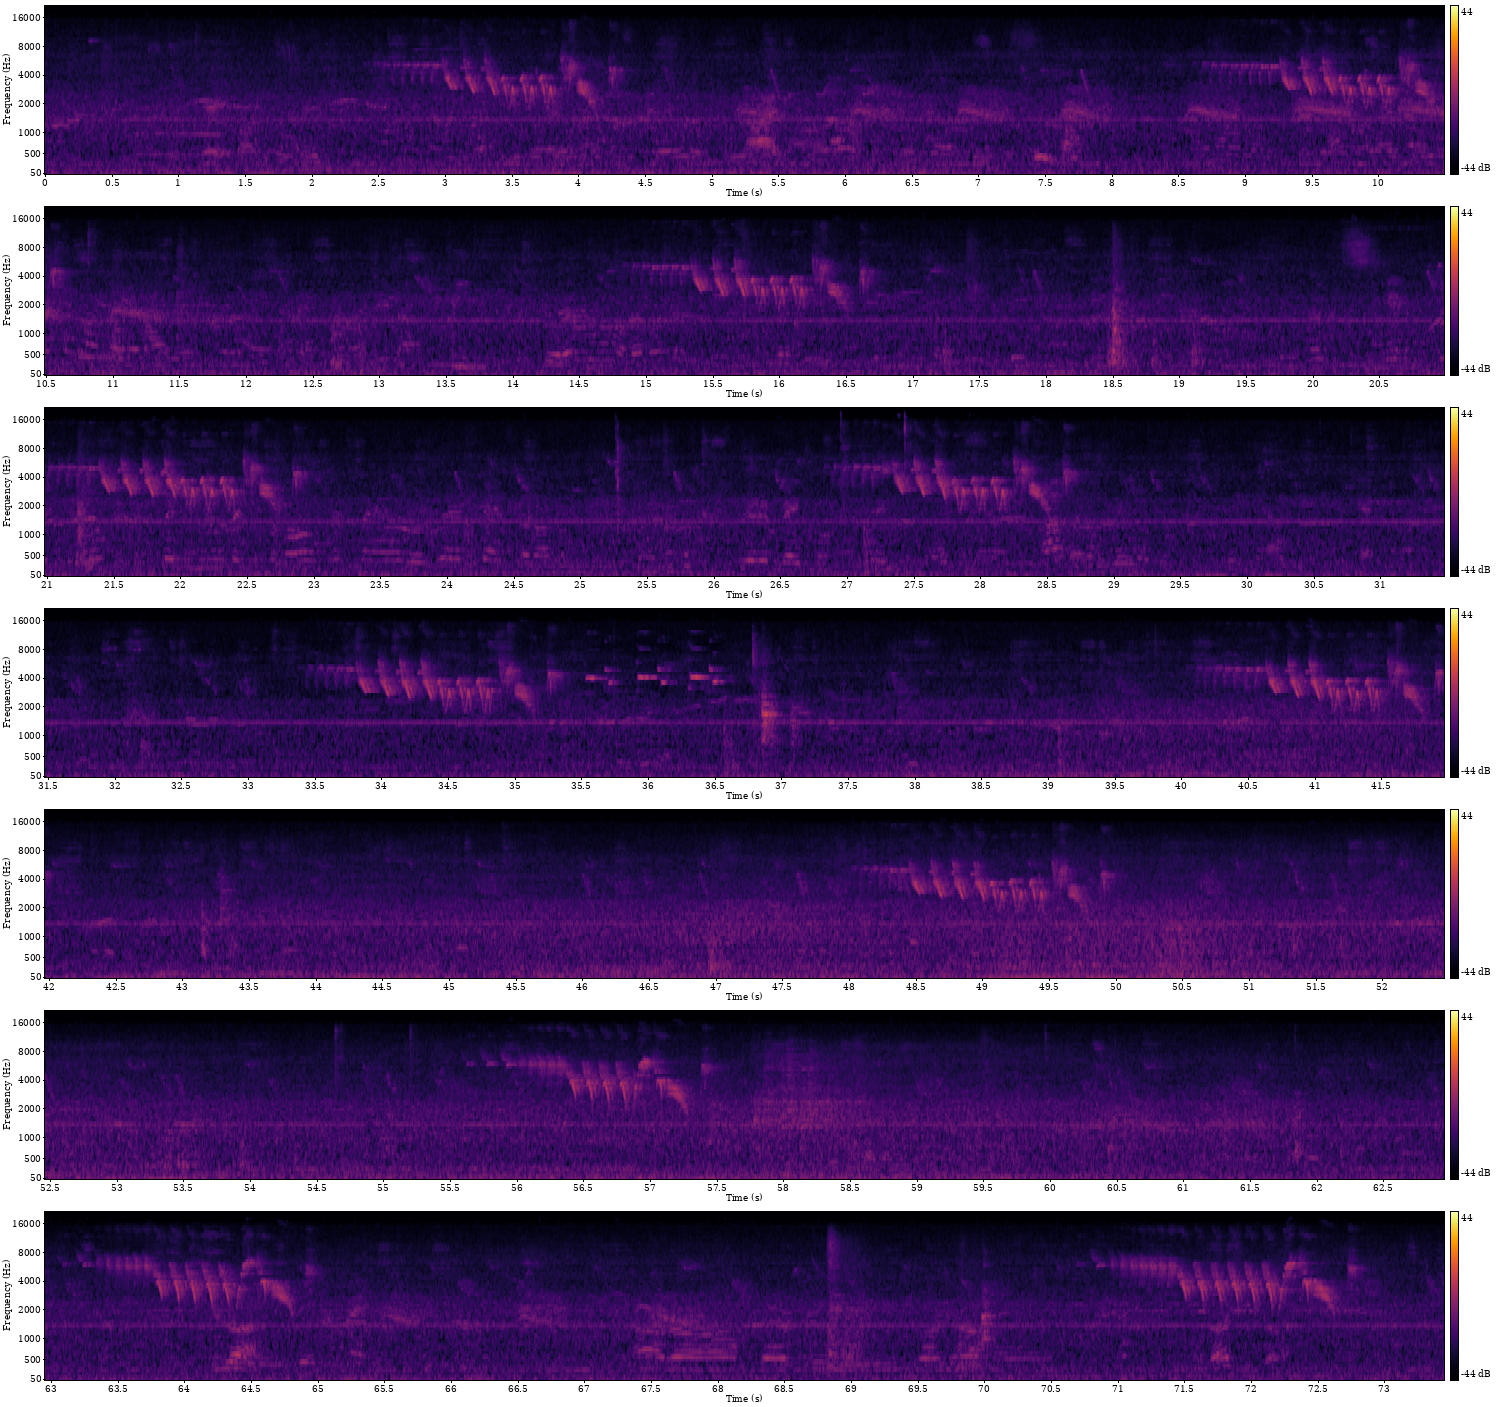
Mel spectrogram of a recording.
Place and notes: Bus Station, Nova Gorica, Slovenia - Birds and folk chatting
Recorded under a big tree in the main bus station near the Bus bar.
